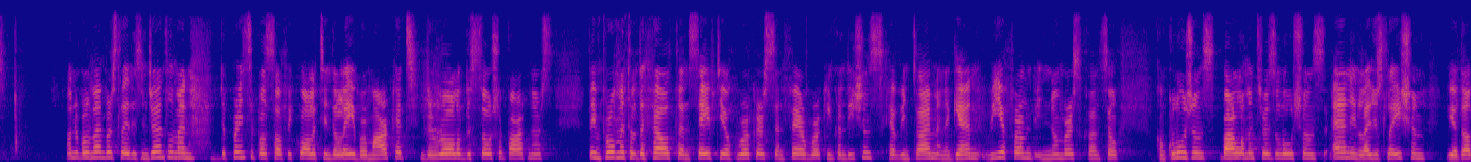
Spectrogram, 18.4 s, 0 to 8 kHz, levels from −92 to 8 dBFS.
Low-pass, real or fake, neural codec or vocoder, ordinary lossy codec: 7.2 kHz; fake; codec, 44.1 kHz, 7.8 kbps, Pupu-Codec; none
